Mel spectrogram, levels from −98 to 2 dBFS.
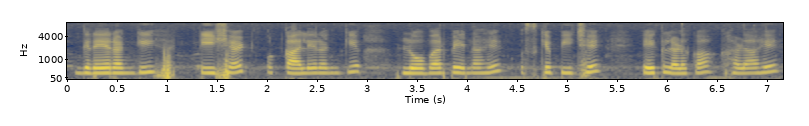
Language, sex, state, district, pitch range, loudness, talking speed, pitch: Hindi, female, Madhya Pradesh, Bhopal, 235-255 Hz, -15 LUFS, 140 wpm, 240 Hz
